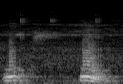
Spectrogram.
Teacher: तो ये बोलते हुए आपके जो होठ है उसकी जो आकृति है वो गोल हो गई है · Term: वृत्ताकार स्वर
